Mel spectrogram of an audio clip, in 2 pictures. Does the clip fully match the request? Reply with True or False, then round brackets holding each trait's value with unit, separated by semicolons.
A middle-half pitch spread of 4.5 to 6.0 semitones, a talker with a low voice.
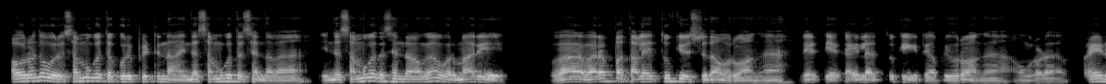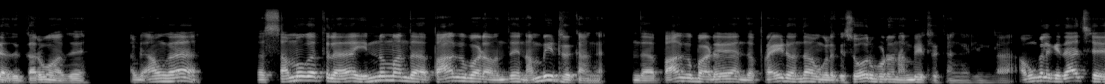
True (5.1 semitones; 120 Hz)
